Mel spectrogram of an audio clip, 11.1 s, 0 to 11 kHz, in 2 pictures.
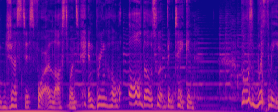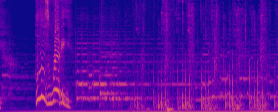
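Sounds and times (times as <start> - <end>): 
speech: 0.0 - 4.1, 4.8 - 8.9
horses riding out, hooves clip-clopping: 8.0 - 11.1.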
